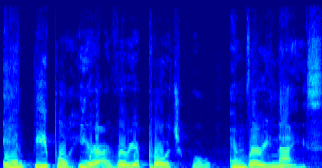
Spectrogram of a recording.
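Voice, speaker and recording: With a strong Spanish accent, a woman speaks at a moderate pace and high pitch with ordinary pitch variation on a very clean recording with a silent background. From Costa Rica. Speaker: committee member, community volunteer. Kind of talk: public meeting remarks.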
